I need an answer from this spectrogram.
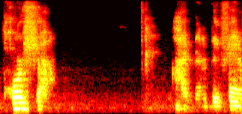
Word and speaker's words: Porsche: huge huge fan of porsche and it is pronounced porsche people say porsche need to be flogged it's porsche i've been a big fan of porsche since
